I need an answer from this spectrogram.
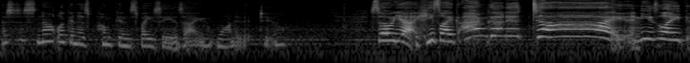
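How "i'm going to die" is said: frantic, very high panicked scream, die drawn out. Retelling her son's panic: imitating a panicked scream. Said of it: "flipping out, screaming".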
